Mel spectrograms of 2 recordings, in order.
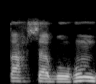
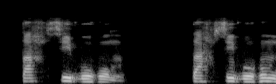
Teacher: Itu bacaan Imam Hafz ya. Untuk Imam Alqisai dia mengkasrkan sin.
